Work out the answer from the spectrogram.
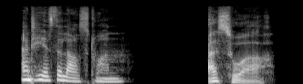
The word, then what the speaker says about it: asseoir: Asseoir. Asseoir with two S as in sassy.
